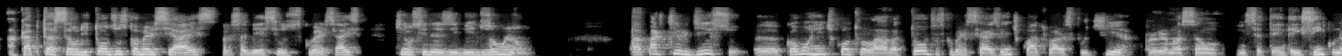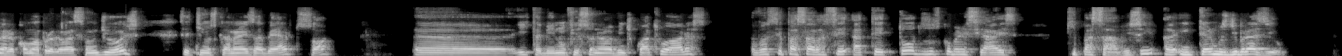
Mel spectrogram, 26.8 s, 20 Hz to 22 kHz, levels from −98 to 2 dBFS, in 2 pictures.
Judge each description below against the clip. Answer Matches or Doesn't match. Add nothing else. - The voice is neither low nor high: Matches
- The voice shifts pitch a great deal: Doesn't match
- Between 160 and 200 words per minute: Doesn't match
